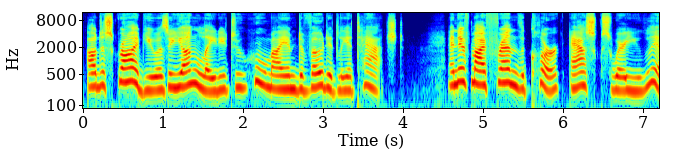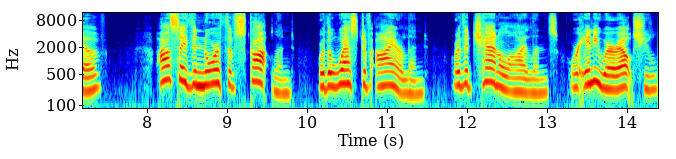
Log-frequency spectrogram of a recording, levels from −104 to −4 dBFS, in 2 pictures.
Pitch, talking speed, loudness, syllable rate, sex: 255 Hz, 180 wpm, -18 LUFS, 4.9 syllables/s, female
